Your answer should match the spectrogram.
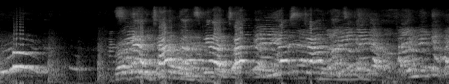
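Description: A group of schoolchildren talking and calling out over one another in a classroom; the voices drop off briefly about half a second in, then start up again loudly about a second in.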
